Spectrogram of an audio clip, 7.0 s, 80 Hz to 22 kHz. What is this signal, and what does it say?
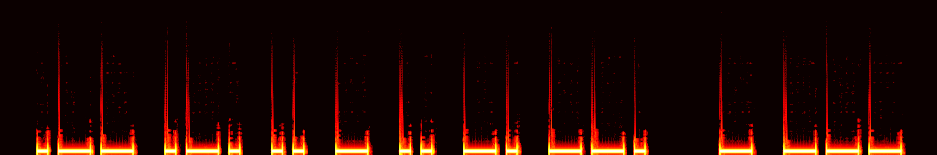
Morse code, heard as a keyed tone, about 15 wpm, 700 Hz. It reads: WRITING TO
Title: Sentences from Top 800 Words 15wpm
